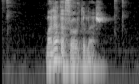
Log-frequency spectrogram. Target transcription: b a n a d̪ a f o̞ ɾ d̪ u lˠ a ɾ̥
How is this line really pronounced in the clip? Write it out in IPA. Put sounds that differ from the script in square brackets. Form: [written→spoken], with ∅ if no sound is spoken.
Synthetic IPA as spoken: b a n a d̪ a [f→s] o̞ ɾ d̪ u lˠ a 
